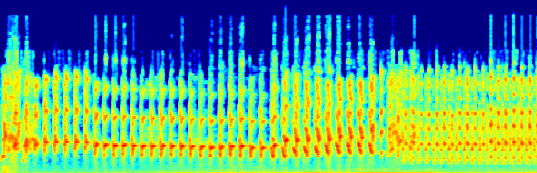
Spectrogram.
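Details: Lure song of a fighter lovebird, meant to set another lovebird singing. A long run of evenly spaced, piercing chip notes, steady in pitch, breaks into a faster, harsher, buzzing chatter.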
